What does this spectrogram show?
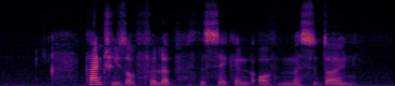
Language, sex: English, male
